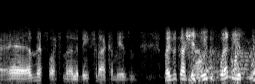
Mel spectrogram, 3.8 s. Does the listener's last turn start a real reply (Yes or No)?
No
